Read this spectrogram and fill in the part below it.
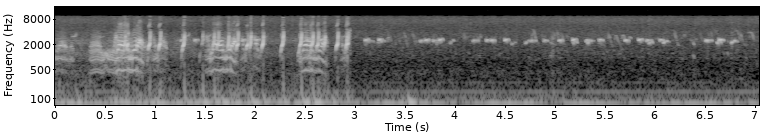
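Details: Morning calling of two common quail (batair), kirk karkar style. Rough, harsh, squawking bursts for three seconds, then a run of brief, high chirps, roughly one per second. Low hum throughout.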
